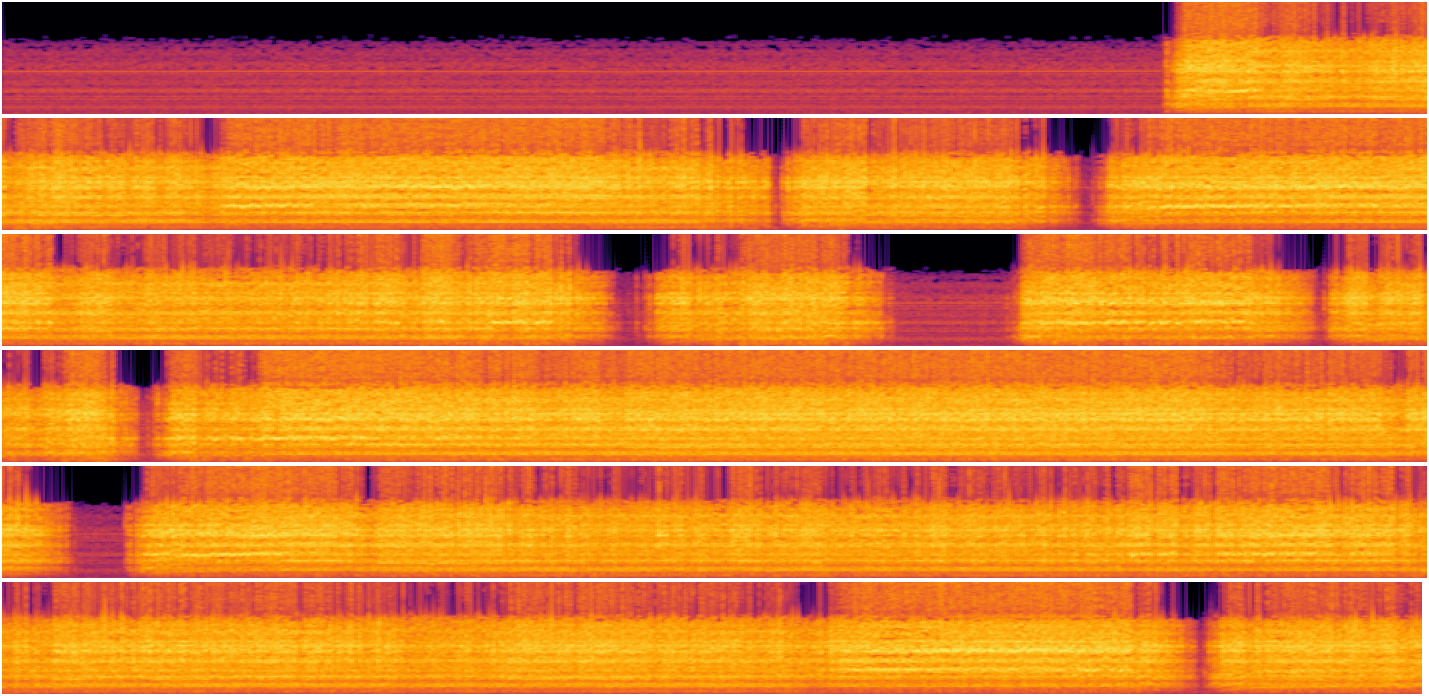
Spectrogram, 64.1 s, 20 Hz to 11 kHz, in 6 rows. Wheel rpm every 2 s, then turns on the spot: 0, 0, 0, 10, 190, 220, 220, 160, 140, 170, 220, 230, 130, 80, 160, 140, 150, 230, 210, 210, 190, 90, 210, 230, 230, 220, 220, 230, 230, 220, 150, 160.
60-62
